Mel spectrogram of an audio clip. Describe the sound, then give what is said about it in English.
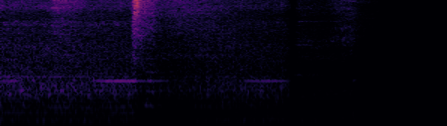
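A large bus rumbles with a steady engine drone and a thin warning tone, a sharp hiss of air brakes partway through, then the noise quickly fades out. “get that sound and that siren going, Remus, because I think the Gus bus is about to be taken out of neutral or park”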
